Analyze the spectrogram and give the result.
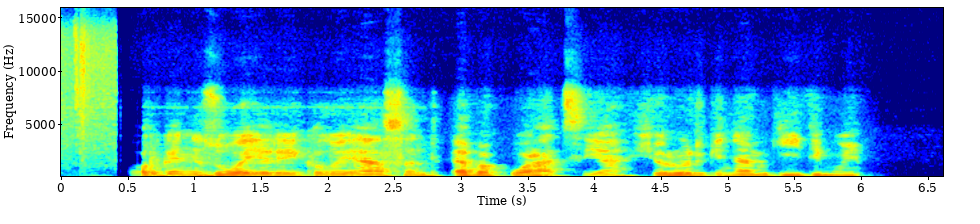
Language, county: Lithuanian, Vilnius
